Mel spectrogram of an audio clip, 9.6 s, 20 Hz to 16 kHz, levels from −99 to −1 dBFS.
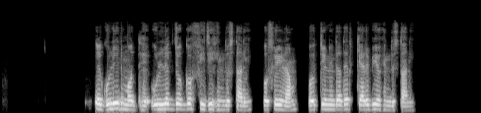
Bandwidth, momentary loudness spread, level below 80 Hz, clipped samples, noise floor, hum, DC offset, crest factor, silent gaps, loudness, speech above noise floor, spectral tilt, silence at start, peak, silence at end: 7.2 kHz; 8 LU; -58 dBFS; under 0.1%; under -90 dBFS; none; under 0.1%; 14 dB; 5.05-5.26 s, 5.97-6.16 s, 7.07-7.13 s; -17 LUFS; over 74 dB; -8.5 dB/octave; 1.9 s; -4 dBFS; 1.35 s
